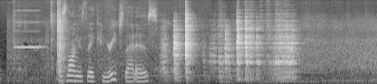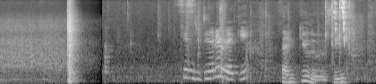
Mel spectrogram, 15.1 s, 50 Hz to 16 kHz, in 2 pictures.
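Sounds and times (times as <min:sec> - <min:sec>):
steady low hum: 0:00.6 - 0:04.3
dishes and utensils clattering: 0:03.2 - 0:06.1.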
